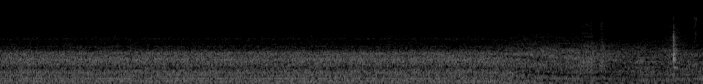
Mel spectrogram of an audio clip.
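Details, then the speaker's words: ACMEMATION 120mm PWM case fan, one fan at about 50% speed, about 6 V actual, recorded about a foot from a decibel meter; quiet smooth airflow hiss, no ticking, rattle or bearing whine. "Then down to 50% speed, which would be around 6.4 volts on this thing."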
